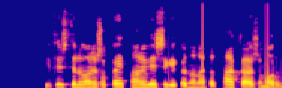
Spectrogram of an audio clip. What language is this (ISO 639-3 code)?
isl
